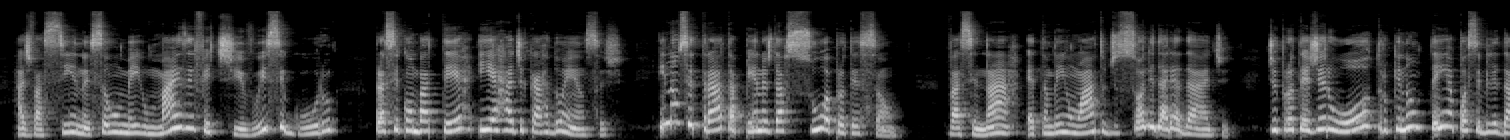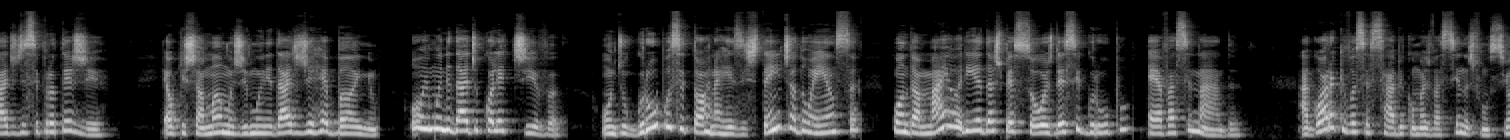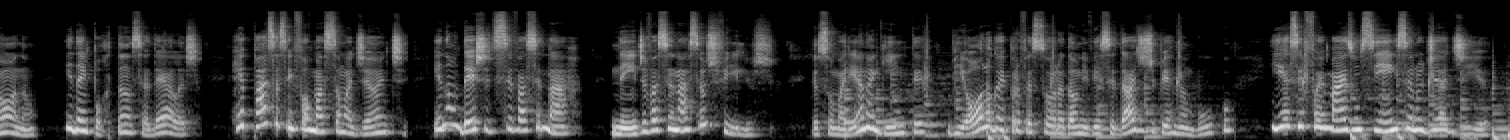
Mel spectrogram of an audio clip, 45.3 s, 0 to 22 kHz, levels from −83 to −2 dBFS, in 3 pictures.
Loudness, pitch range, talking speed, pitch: -21 LUFS, 195-300 Hz, 155 wpm, 245 Hz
